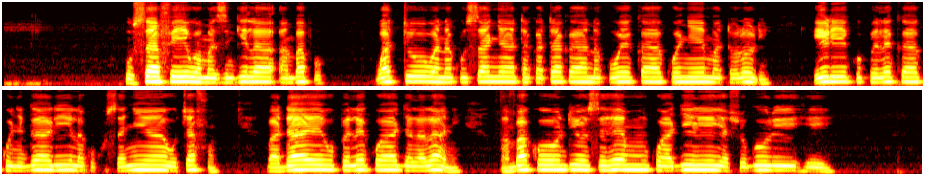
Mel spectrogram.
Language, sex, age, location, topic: Swahili, male, 25-35, Dar es Salaam, government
